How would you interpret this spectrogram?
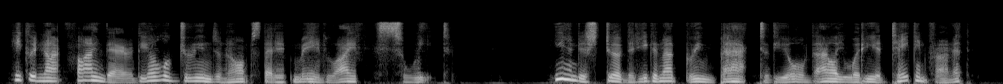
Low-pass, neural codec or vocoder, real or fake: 7.2 kHz; codec, 16 kHz in and 24 kHz out, 0.6 kbps, FireRedTTS-2 codec; fake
